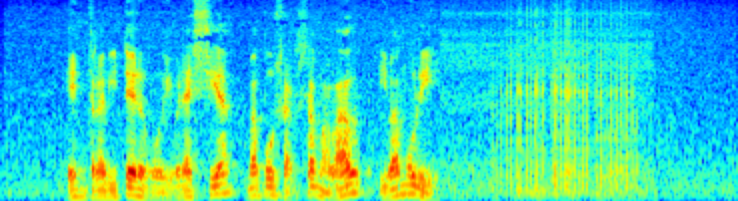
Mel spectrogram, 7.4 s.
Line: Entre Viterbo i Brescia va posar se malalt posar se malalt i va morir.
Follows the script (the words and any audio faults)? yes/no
no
